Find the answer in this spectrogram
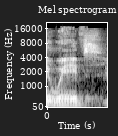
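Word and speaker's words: WAVs: are we pronouncing it Waves or Wabs? – We say Waves. – You say Waves.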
